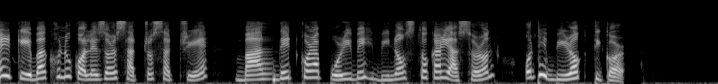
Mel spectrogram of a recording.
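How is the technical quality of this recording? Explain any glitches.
The recording carries three network glitches in a speech call whose audio stops at 8 kHz, as a wideband call codec would.

Burst of packet loss, 2.63 to 2.75 s. Several packets in a row failed to arrive in time. The receiver stretched the last sound for about 90 ms, fading it. You hear a brief held buzz or hiss. Speech then resumes with roughly 90 ms skipped.

Short concealed packet loss, 4.37 to 4.43 s. About 30 ms never reached the decoder. The receiver filled the hole by extending the preceding sound, then blended back. It comes across as a quick smear or wobble. A short consonant may drop out.

Long network dropout, 6.23 to 6.44 s. The audio continues as a fading buzz or hiss for about 180 ms. About 150 ms of that is silence. It comes back with about 180 ms of speech gone. The likely cause is a stretch where no packets arrived.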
